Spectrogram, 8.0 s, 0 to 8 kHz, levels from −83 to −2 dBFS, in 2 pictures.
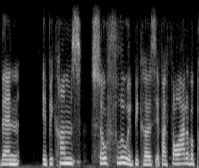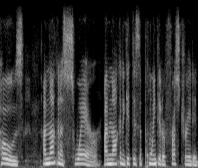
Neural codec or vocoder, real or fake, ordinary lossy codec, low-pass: none; real; Opus, 24 kbps; 7.2 kHz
